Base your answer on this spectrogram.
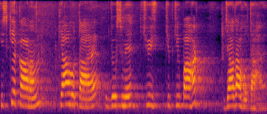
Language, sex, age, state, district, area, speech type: Hindi, female, 45-60, Bihar, Samastipur, rural, spontaneous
